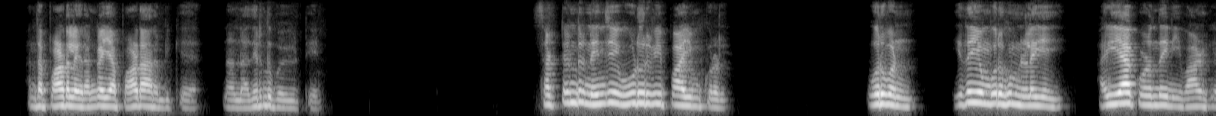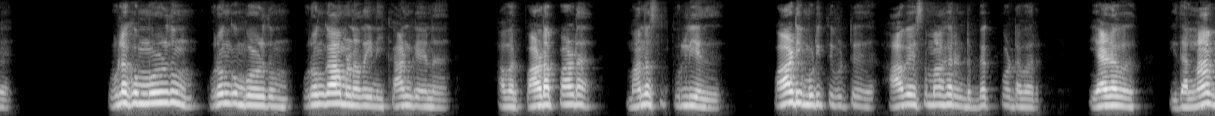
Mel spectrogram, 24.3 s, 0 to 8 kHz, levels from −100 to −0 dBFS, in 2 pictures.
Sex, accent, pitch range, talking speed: male, native, 170-215 Hz, 100 wpm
